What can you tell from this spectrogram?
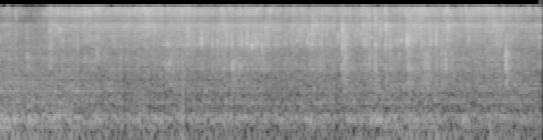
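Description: Pumpkin-leaf-wrapped fish parcels sizzling steadily in hot oil in a kadai as they are laid in and pressed down. The hiss brightens about half a second in, with scattered crackles.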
